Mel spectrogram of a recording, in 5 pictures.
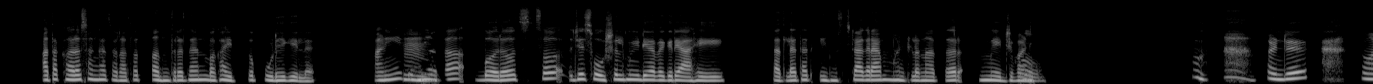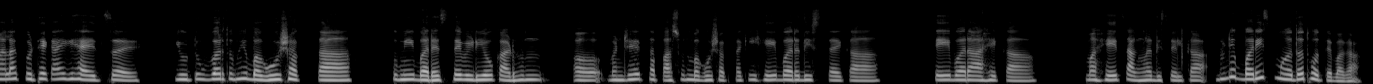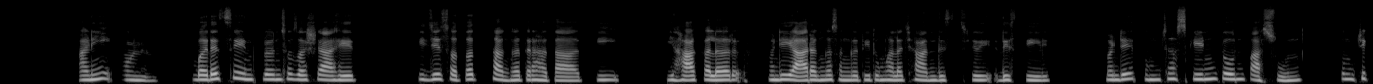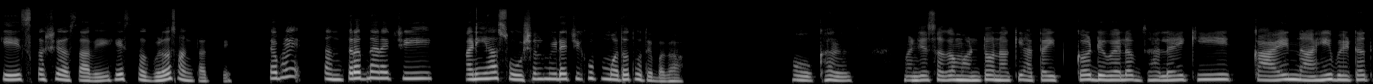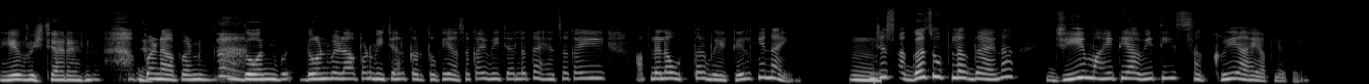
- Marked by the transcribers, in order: tapping; other background noise; chuckle; in English: "इन्फ्लुएंसर्स"; in English: "स्किन टोनपासून"; in English: "डेव्हलप"; laughing while speaking: "विचारायला"; chuckle
- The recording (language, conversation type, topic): Marathi, podcast, मित्रमंडळींपैकी कोणाचा पेहरावाचा ढंग तुला सर्वात जास्त प्रेरित करतो?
